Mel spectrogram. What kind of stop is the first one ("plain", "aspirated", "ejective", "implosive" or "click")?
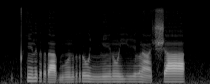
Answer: aspirated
